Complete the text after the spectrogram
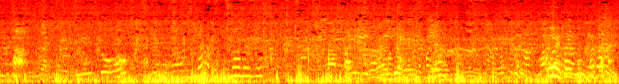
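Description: Several young men talk casually nearby, outdoors.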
